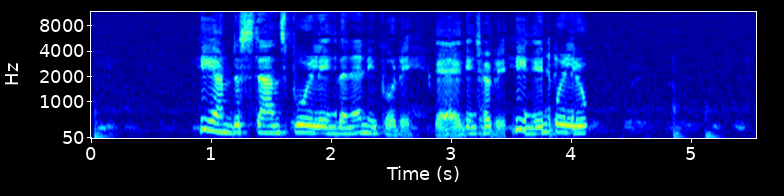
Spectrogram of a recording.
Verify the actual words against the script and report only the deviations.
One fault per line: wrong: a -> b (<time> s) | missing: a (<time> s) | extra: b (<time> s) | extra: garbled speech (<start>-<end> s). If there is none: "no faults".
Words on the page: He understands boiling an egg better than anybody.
missing: an egg better (2.1 s)
extra: garbled speech (2.9-4.1 s)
